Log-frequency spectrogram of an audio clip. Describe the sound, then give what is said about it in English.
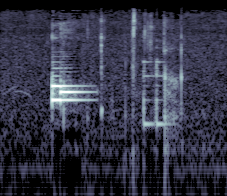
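Electronic beeping from a recorder as a recording is stopped and saved, signalling please wait: a steady mid-pitched tone that fades out, a few soft clicks, then a second, shorter pair of beeps, with no one talking. “And that beeping means please wait.”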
